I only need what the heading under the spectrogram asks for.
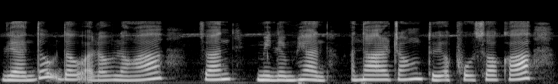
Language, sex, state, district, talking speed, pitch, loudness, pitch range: Mizo, female, Mizoram, Aizawl, 185 wpm, 215 Hz, -18 LUFS, 200-225 Hz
